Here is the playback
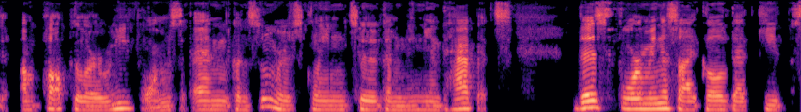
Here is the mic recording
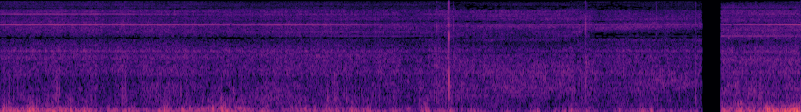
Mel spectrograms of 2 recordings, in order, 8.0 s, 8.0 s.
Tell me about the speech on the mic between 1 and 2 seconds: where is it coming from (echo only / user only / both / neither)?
neither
